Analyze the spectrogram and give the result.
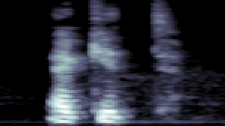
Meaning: inflection of acquitter: 1. first/third-person singular present indicative/subjunctive 2. second-person singular imperative
- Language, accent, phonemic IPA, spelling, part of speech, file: French, Canada, /a.kit/, acquitte, verb, LL-Q150 (fra)-acquitte.wav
